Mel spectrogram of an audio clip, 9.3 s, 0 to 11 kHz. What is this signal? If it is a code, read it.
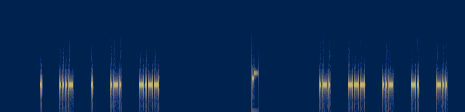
Morse code, heard as a keyed tone, about 40 wpm, spaced as for 19 wpm, 690 Hz. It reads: EVERY ROUND
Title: 4x Character Spacing - Top 200 Words - 40wpm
